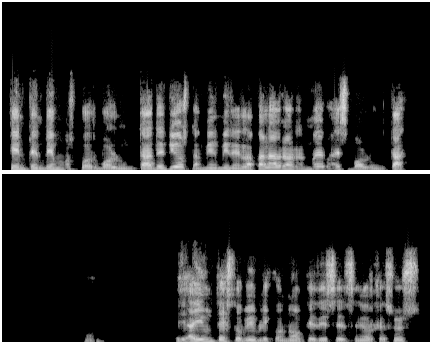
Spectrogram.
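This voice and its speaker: Slow Bible study teacher man. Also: medium pitch, darkish tone, no room sound. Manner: slow, repetitive, addresses listeners as brothers. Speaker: Sabbath school teacher.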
